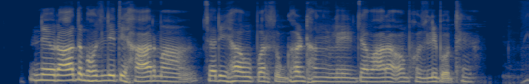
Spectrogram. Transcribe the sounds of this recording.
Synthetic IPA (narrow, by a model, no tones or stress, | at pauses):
neʋɾaːd̪bʱoːd͡ʒlit̪ɪhaːɾmãt͡ʃəɾiɦauːpəɾsʊɡʱəɾɖʱə̃ŋɡleːd͡ʒɐʋaːɾaɔːbʱoːd͡ʒlibo̰ːt̪ʰẽː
